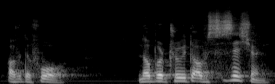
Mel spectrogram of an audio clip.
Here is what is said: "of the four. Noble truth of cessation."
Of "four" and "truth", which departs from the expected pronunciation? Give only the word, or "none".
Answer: truth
